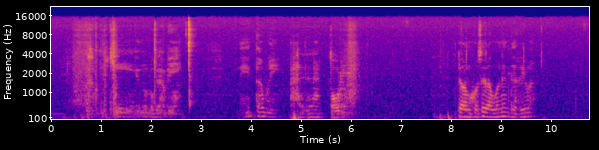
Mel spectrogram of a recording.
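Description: Men talk quietly in low voices nearby.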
